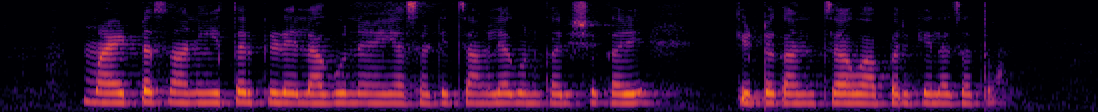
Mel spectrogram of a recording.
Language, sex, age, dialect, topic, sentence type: Marathi, female, 18-24, Standard Marathi, agriculture, statement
